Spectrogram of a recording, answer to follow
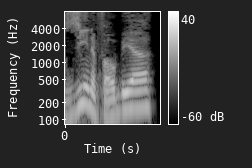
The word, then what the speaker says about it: xenophobia: never pronounced as um it's never pronounced as KS or never pronounced as X it's always pronounced as Z so for example xenophobia Xena always with it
